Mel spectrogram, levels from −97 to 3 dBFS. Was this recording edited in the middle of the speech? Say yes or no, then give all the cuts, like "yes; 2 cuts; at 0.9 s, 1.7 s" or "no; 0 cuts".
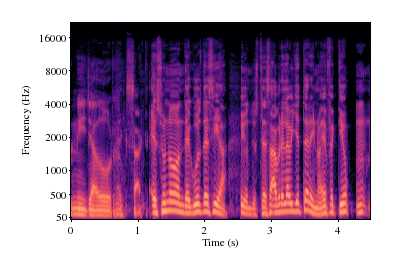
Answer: yes; 2 cuts; at 1.2 s, 2.5 s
